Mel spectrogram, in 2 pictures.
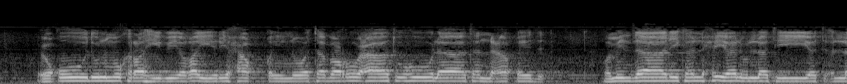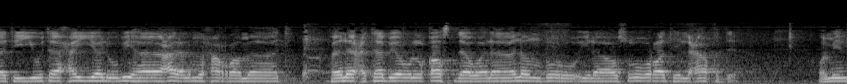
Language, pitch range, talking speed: Arabic, 145-160 Hz, 80 wpm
